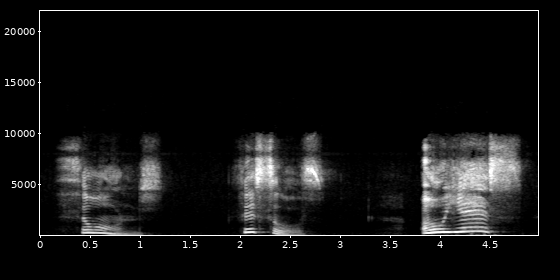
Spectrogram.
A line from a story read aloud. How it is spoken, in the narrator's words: exclaimed Kyomsom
